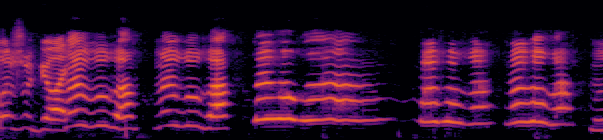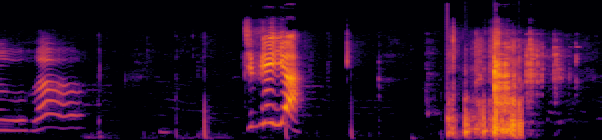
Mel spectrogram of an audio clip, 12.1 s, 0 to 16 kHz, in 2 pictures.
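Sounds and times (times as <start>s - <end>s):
child singing unaccompanied: 0.0s - 7.0s.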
